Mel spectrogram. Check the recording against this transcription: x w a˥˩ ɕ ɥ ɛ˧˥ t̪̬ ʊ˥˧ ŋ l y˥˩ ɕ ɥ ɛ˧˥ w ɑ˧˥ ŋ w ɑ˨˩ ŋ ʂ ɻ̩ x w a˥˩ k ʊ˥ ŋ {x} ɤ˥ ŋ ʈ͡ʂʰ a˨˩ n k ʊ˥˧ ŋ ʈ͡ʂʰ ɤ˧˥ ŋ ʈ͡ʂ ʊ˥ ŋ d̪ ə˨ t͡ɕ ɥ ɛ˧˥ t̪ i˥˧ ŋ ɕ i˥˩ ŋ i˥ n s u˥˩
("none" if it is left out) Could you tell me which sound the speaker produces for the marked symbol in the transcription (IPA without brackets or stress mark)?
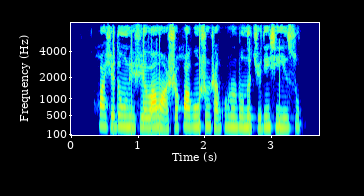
ʂ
